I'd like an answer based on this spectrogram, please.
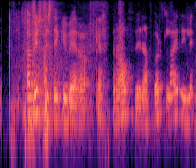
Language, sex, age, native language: Icelandic, other, 18-19, Icelandic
